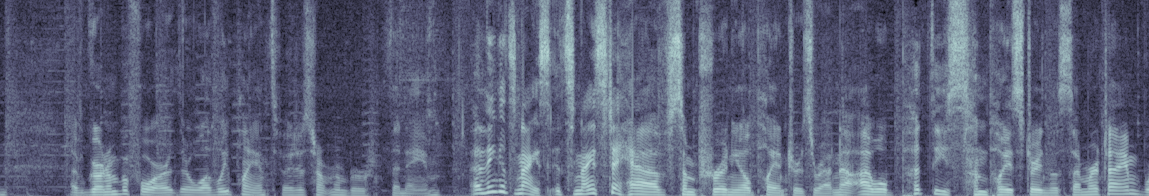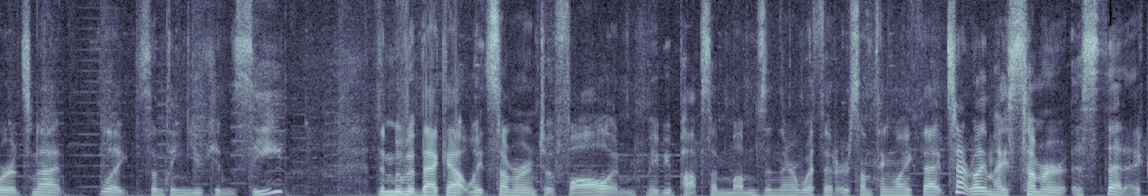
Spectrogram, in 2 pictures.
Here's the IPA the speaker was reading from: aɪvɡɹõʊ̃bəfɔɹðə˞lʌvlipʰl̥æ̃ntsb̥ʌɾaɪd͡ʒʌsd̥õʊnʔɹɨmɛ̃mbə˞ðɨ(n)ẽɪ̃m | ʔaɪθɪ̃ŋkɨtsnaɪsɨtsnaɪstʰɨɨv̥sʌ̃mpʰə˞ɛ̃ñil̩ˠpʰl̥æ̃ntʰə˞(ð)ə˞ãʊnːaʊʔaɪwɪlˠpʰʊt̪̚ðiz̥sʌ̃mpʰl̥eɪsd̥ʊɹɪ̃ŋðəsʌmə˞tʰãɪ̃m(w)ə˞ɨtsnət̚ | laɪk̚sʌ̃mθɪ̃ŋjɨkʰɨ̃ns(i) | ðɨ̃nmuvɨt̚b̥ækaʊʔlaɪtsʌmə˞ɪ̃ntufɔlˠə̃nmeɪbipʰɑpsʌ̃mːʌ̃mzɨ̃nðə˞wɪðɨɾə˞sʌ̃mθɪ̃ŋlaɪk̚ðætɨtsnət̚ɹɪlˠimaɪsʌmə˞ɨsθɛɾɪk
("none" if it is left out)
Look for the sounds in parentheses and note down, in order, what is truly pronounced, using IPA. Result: n, z, w, i

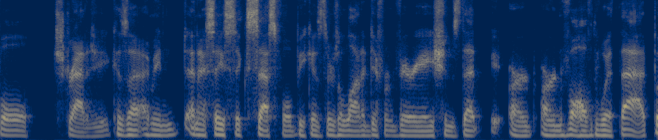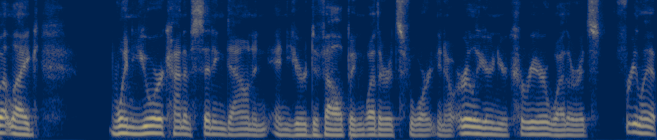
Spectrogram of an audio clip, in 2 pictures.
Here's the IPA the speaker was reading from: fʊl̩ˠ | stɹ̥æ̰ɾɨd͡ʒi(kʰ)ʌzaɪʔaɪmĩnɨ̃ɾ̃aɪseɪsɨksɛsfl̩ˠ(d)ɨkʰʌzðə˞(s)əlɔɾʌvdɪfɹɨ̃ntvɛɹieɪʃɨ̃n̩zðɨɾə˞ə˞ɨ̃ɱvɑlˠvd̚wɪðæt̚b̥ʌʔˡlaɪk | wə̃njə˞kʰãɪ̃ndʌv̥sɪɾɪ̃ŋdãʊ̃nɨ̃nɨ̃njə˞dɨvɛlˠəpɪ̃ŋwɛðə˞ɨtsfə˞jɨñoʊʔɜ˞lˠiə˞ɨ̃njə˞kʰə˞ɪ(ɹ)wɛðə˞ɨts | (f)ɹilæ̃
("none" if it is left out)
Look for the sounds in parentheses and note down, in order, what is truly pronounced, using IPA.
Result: kʰ, b, z, ɹ, f

